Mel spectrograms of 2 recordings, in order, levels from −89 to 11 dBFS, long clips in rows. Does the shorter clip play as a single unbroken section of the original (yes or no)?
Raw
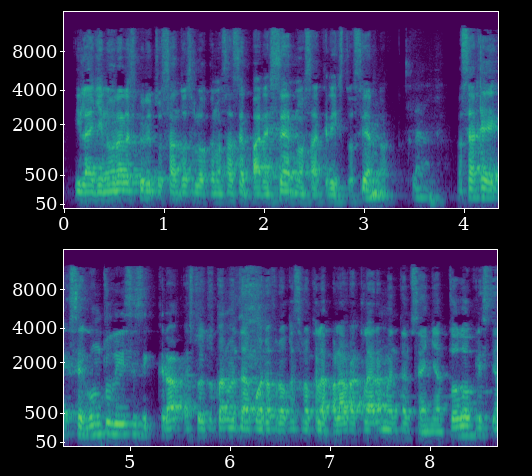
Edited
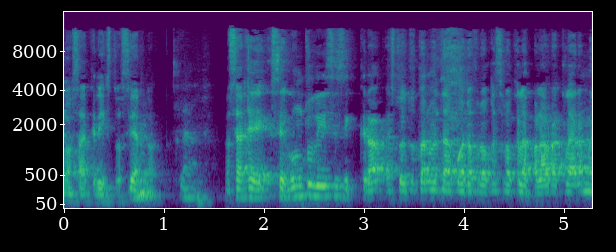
yes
